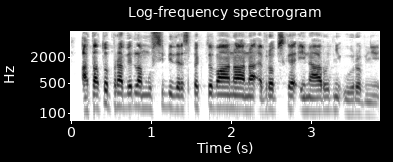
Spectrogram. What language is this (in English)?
Czech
